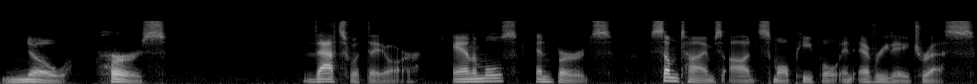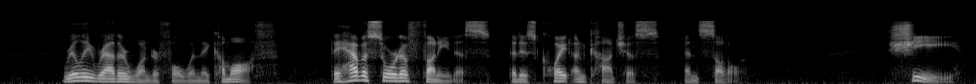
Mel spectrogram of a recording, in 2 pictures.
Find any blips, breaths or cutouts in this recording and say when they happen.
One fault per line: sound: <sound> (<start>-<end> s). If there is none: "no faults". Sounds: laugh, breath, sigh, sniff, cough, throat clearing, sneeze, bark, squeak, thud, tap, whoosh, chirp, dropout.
no faults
